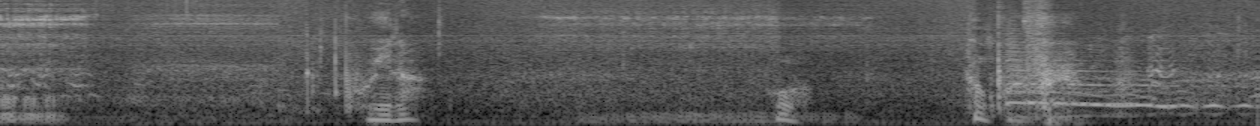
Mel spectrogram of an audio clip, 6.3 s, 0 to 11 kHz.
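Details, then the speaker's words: Man asleep at 4:44 a.m. on a cold overnight outing: loud, rough, low-pitched snorts recurring every couple of seconds against a steady room hum; snoring that kept others awake. "형 코 고는 거를 생중계로 들려드릴게요."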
